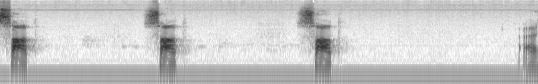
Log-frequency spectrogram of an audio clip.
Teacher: Belə ki, bu hərf dilin ucu aşağı kəsici dişlərin və ya aşağı ön dişlərin ortasına dəyərək tələffüz edilir. Azərbaycan dilində olan sı səsinin qalın və kobud formasıdır. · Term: sad hərfi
